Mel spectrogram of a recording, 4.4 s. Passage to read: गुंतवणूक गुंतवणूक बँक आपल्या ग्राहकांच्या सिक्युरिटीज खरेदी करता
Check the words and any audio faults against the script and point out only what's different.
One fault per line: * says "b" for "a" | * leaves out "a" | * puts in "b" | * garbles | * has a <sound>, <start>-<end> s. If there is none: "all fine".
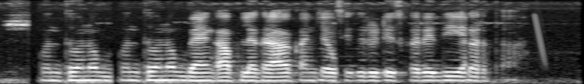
* has a chirp, 4.0-4.1 s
